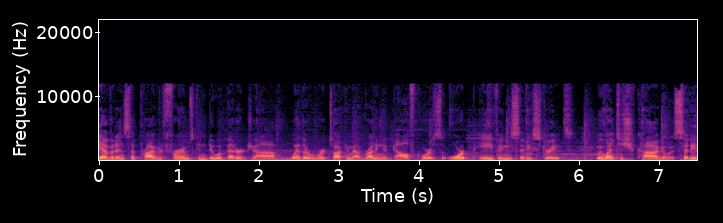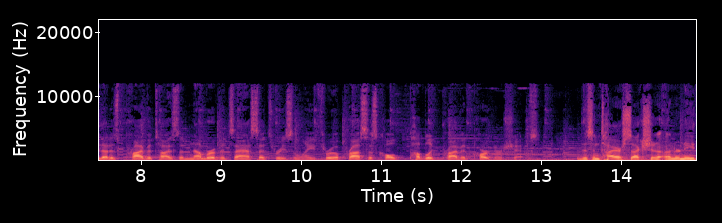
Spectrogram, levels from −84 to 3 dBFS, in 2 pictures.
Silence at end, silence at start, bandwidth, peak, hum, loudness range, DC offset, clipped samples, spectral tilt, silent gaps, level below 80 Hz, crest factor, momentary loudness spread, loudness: 0 s; 0 s; 12.5 kHz; -8 dBFS; none; 2 LU; under 0.1%; under 0.1%; -5.5 dB/octave; none; -50 dBFS; 16 dB; 9 LU; -25 LUFS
